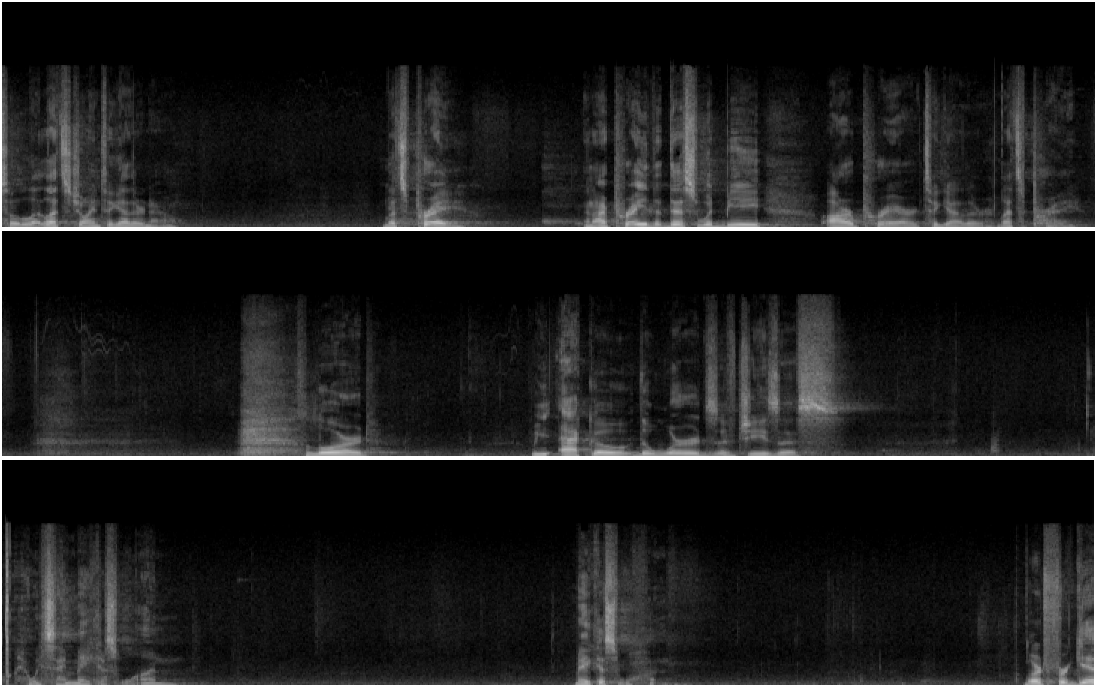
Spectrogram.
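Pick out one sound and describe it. A man speaks calmly through a microphone, in short phrases with long pauses.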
